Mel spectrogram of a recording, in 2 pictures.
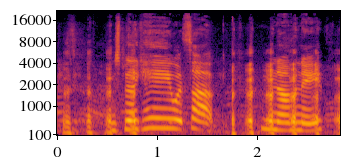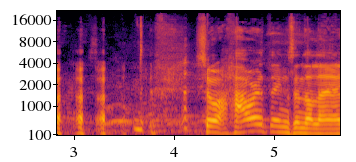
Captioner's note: all laughing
